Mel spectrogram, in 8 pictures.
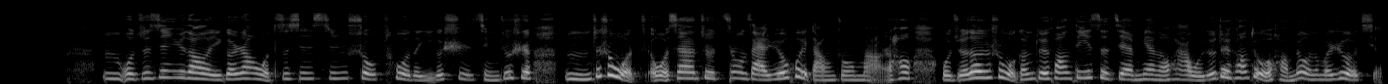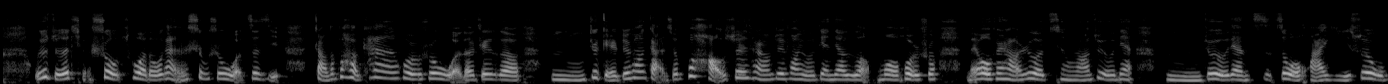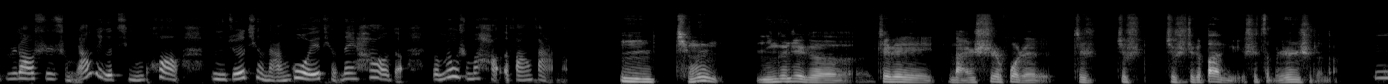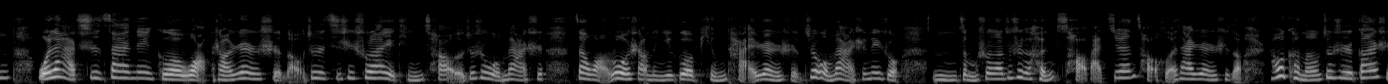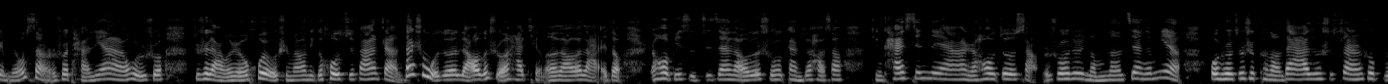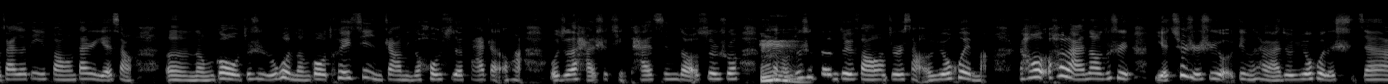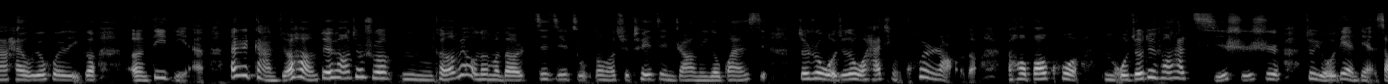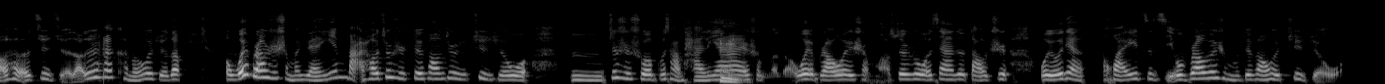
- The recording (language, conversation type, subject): Chinese, advice, 刚被拒绝恋爱或约会后，自信受损怎么办？
- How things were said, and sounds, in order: none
